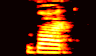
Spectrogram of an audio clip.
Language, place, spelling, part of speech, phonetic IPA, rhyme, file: Russian, Saint Petersburg, вар, noun, [var], -ar, LL-Q7737 (rus)-вар.wav
- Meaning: 1. tar, pitch 2. cobbler's wax 3. boiling water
